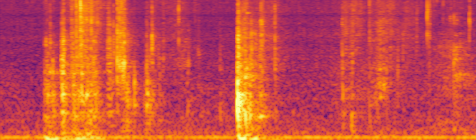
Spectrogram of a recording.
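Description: Paper and card handling on a notebook page: light rustling, then a single sharp tap a little over a second in, over a faint steady low hum.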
